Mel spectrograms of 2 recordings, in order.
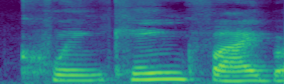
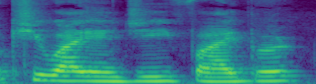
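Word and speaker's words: Qing Fibre: This is by King Fiber. I always say their name wrong. Qing Fiber.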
